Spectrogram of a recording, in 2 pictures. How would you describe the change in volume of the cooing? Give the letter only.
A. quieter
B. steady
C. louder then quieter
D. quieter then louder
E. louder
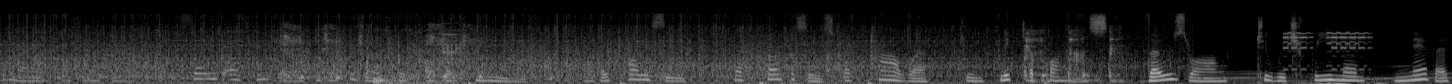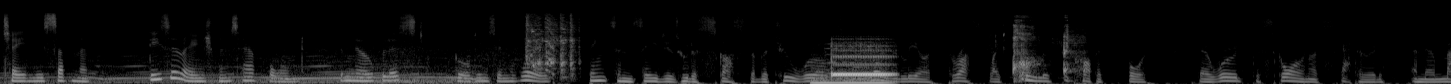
B.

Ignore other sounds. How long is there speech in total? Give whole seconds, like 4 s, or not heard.
29 s.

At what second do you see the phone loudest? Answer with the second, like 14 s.
23 s.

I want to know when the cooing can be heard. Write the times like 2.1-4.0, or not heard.
0.0-8.9.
